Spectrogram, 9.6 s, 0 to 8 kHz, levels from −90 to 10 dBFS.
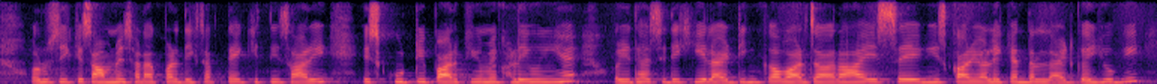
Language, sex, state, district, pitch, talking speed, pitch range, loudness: Hindi, female, Goa, North and South Goa, 245 Hz, 220 wpm, 240-255 Hz, -24 LUFS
